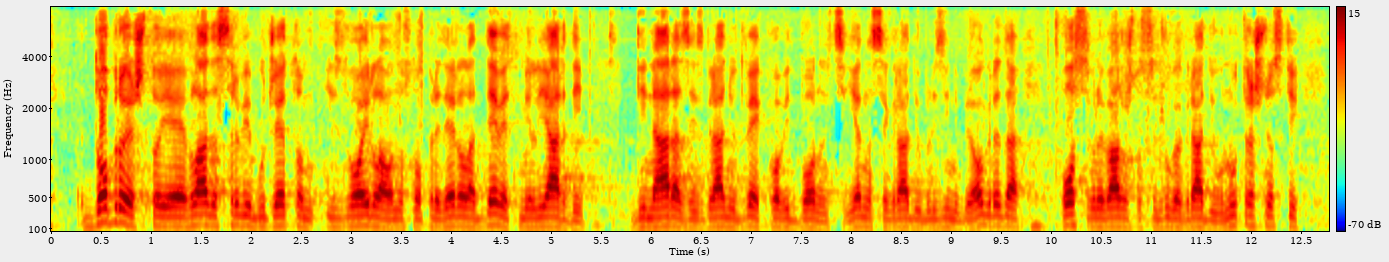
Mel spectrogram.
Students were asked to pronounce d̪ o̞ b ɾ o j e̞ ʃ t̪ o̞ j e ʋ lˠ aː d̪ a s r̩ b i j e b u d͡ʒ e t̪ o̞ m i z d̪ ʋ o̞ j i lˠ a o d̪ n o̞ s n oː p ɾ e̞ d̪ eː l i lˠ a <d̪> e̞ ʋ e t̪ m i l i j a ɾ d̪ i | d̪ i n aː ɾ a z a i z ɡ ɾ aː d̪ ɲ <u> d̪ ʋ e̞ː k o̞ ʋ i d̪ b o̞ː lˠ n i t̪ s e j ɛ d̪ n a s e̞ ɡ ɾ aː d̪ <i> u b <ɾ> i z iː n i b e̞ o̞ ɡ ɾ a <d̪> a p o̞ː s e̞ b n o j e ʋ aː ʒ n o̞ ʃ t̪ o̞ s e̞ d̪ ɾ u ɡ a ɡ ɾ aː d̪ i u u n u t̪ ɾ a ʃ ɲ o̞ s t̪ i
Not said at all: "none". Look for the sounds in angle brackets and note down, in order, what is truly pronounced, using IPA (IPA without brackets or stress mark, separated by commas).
d̪, u, i, l, d̪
